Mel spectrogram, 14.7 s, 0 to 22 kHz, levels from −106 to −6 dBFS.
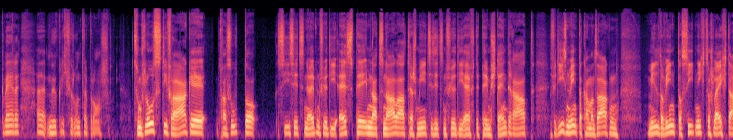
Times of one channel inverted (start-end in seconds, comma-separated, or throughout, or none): none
